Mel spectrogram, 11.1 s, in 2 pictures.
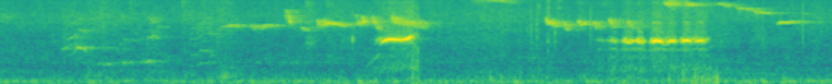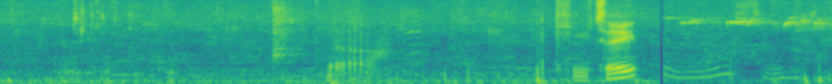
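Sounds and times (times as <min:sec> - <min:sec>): bird whistled notes: 0:01.6 - 0:03.0, 0:03.6 - 0:05.4.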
